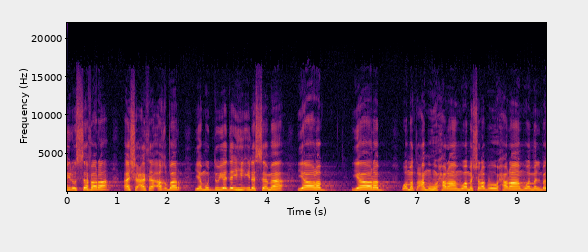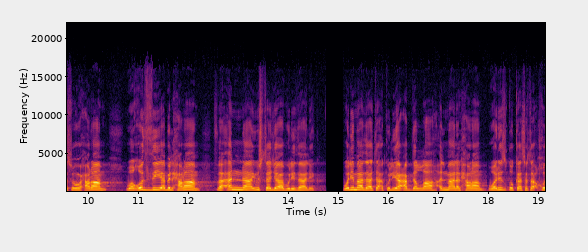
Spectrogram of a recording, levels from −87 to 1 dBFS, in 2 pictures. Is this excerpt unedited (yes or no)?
no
